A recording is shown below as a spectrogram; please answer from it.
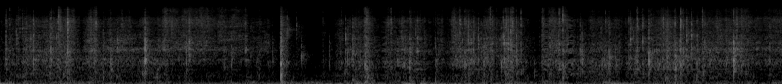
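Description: Thin sheets of brown kraft packing paper are shifted, crinkled and lifted with fingertips. The result is a steady, bright, papery crinkling dotted with sharp little crackles and snaps, with almost no low end.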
